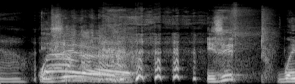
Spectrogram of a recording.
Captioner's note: guests laughing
